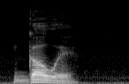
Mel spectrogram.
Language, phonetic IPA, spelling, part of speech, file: Polish, [ˈɡɔwɨ], goły, adjective / noun, Pl-goły.ogg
